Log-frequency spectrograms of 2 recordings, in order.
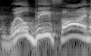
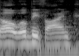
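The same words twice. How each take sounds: First: Higher, emphatic mock reassurance; insistent dad. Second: Low, soft dad reassurance; lightly voiced dad, casually brushing off worry; unconcerned dad. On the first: Dad to family in the storm, insistent. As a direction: imitate dad insisting over the chaos. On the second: Dad reassuring kids after rapids, unconcerned.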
